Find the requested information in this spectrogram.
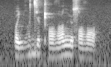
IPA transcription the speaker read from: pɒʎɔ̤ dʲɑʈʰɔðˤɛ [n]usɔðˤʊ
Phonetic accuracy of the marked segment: correct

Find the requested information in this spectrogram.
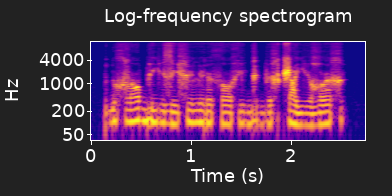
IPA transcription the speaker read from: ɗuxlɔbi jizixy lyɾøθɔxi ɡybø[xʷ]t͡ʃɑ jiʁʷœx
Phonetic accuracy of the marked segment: incorrect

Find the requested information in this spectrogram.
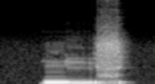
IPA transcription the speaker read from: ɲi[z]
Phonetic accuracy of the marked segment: correct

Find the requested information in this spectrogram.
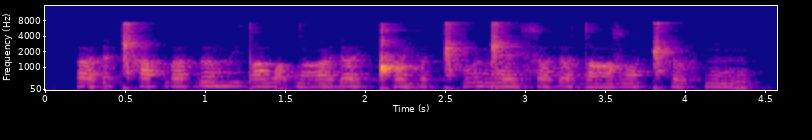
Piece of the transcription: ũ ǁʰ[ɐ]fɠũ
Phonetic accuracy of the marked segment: incorrect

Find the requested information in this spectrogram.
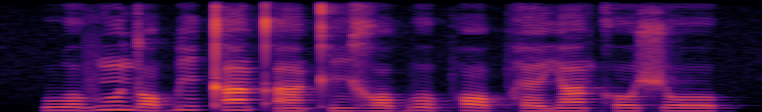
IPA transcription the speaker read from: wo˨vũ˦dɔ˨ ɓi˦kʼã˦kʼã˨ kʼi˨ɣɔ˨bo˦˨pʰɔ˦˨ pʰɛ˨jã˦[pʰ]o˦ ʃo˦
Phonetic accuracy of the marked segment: incorrect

